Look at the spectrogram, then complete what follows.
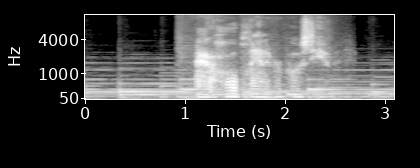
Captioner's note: voiceover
